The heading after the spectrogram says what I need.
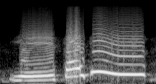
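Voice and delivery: high, slow squeaky insistence; insistent fishy. Pretend. Magic fish insisting to doggy, high and slow. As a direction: stretch it out high like a stubborn little fish.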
